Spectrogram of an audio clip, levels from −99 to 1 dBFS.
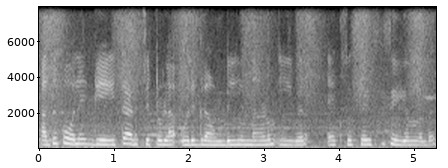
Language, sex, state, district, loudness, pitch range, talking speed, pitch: Malayalam, female, Kerala, Kasaragod, -14 LUFS, 225-250 Hz, 100 wpm, 235 Hz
